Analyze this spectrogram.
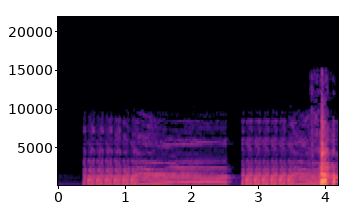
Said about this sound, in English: Hold on. Let me hit the air horns for myself.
